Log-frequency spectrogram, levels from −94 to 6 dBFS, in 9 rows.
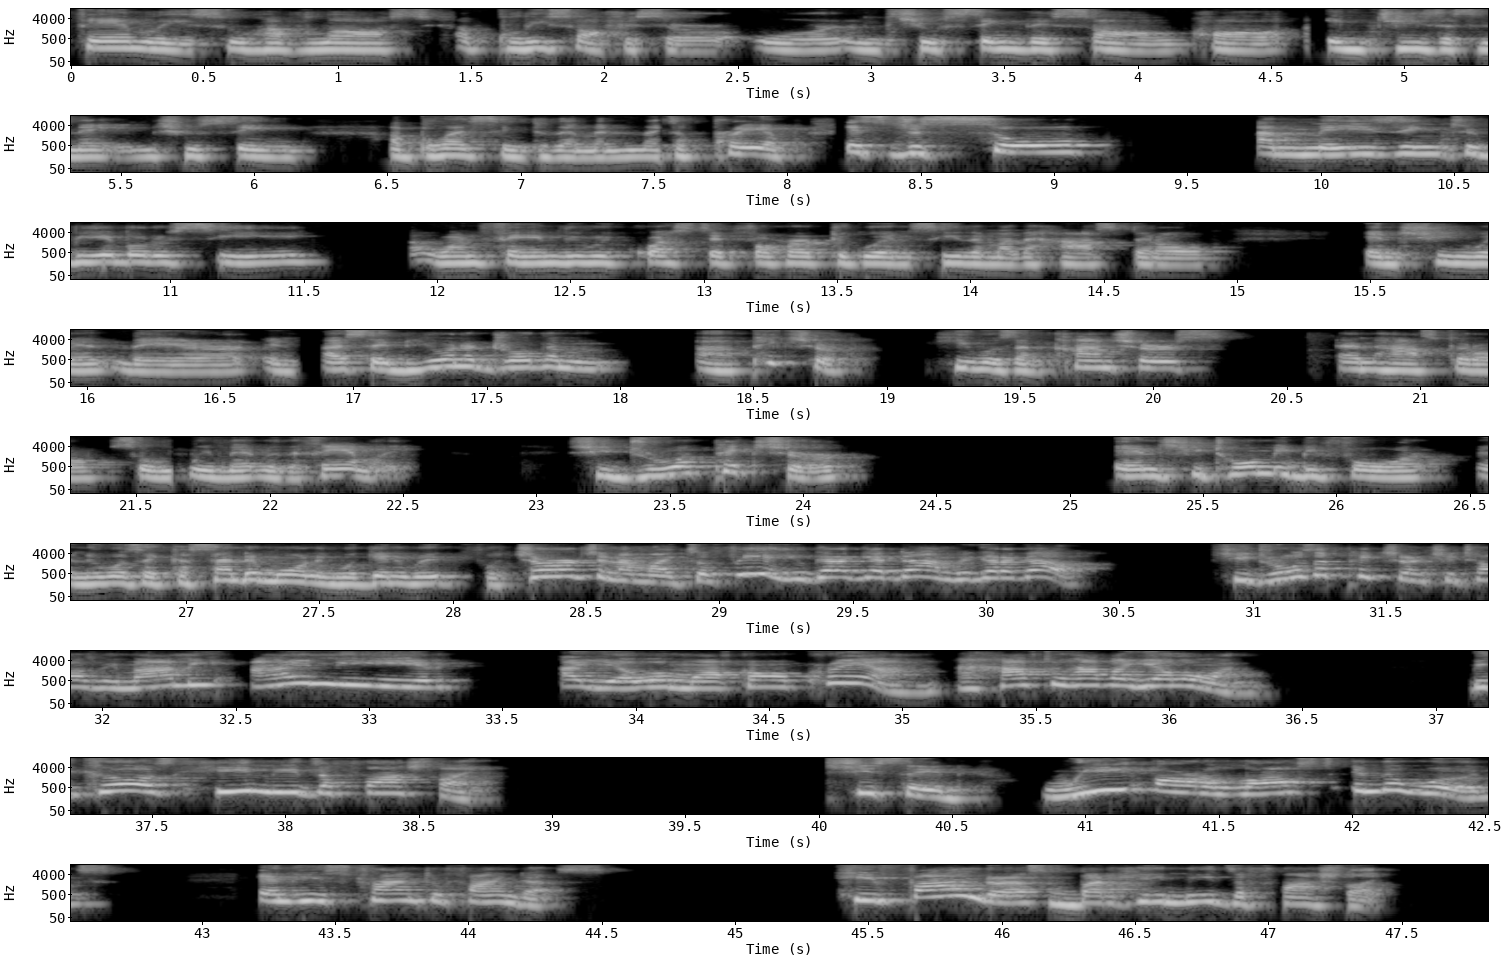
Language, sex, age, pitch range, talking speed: English, female, 30-49, 175-270 Hz, 200 wpm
